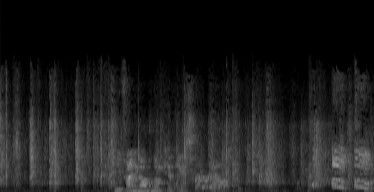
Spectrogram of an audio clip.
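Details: Six Labrador Retriever puppies, six weeks old, playing together indoors: a drawn-out wavering whine from the middle of the clip, then short sharp yelps near the end, over scuffling thumps and soft background voices.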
